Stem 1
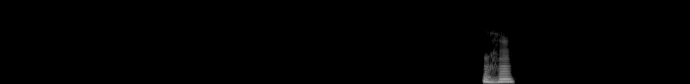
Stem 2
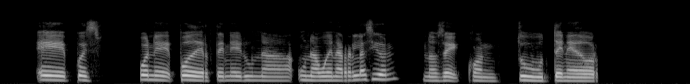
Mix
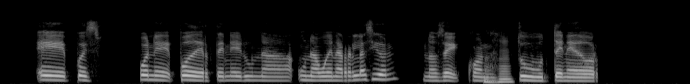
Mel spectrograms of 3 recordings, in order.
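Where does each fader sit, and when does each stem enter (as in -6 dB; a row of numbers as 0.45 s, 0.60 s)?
0.0 dB, -3.0 dB; 0.00 s, 0.00 s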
